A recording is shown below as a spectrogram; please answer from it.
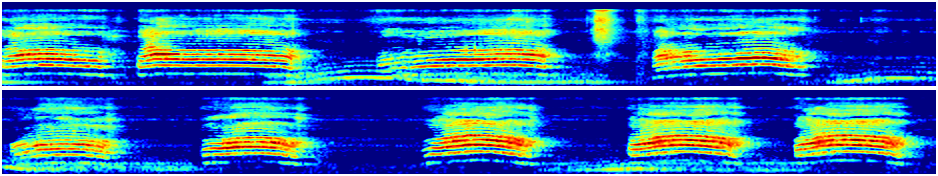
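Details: Angry cat in a small indoor space gives a long run of about nine harsh, bent meows, rising then falling. Lower moaning caterwaul sounds come between them, and the calls repeat every one to two seconds.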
